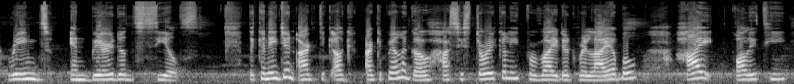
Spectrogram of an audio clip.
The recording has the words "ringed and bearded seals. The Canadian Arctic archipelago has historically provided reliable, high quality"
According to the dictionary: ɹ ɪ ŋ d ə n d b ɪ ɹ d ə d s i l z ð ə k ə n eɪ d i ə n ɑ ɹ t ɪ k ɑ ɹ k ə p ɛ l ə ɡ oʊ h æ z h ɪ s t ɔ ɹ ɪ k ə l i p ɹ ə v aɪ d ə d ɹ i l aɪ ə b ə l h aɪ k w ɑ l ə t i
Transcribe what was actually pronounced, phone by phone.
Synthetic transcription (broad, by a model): ɹ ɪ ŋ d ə n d b ɪ ɹ d ə d s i l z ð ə k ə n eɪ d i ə n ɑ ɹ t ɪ k ɑ ɹ k ə p ɛ l ə ɡ oʊ h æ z h ɪ s t ɔ ɹ ɪ k ə l i p ɹ ə v aɪ d ə d ɹ i l aɪ ə b ə l h aɪ k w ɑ l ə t i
